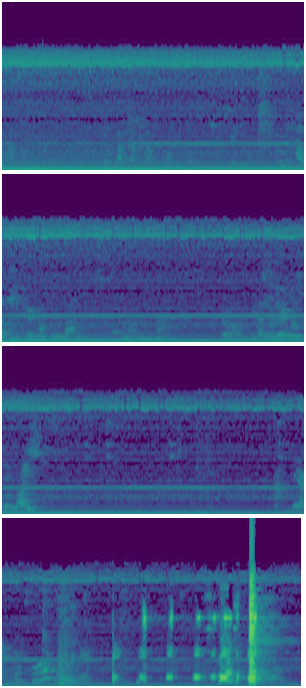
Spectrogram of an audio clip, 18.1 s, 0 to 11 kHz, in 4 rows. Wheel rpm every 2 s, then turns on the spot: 0, 0, 0, 0, 0, 0, 0, 0, 0.
none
